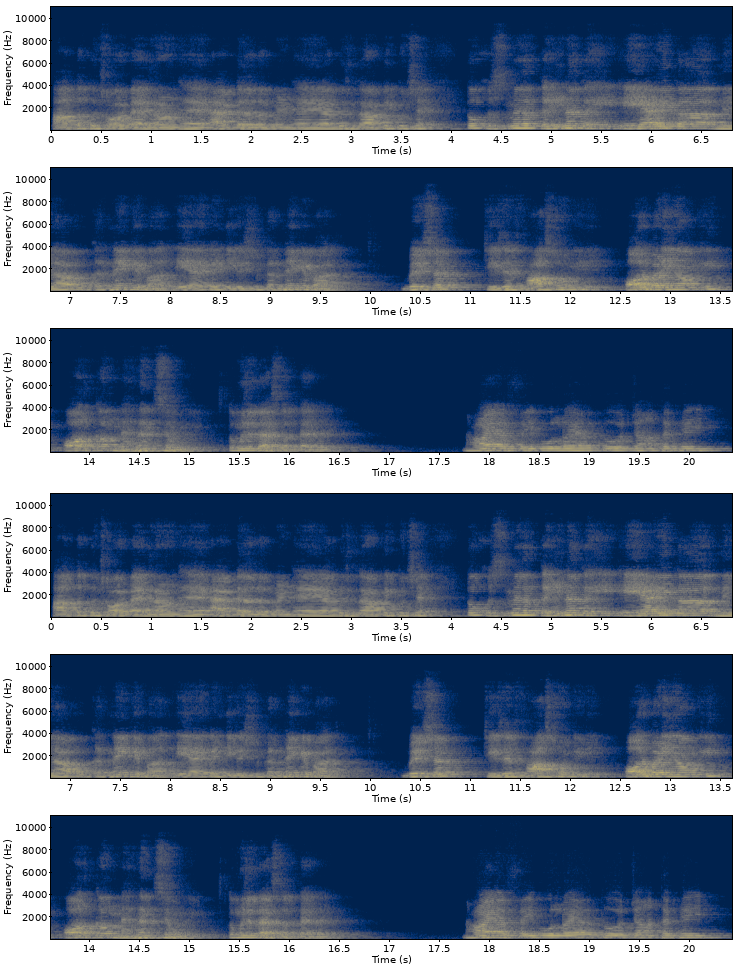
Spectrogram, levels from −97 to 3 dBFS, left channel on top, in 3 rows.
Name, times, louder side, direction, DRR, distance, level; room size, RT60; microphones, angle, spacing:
voice 1, 0.0-3.7 4.2-9.6 10.3-10.8 11.1-12.2 12.5-15.0 15.4-16.5, equal, 5° left, -8 dB, 1.3 m, -29 dB
voice 2, 17.7-20.1, equal, 35° right, 1 dB, 1.1 m, -29 dB
10.5 x 4.7 x 3.1 m, 0.94 s
head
